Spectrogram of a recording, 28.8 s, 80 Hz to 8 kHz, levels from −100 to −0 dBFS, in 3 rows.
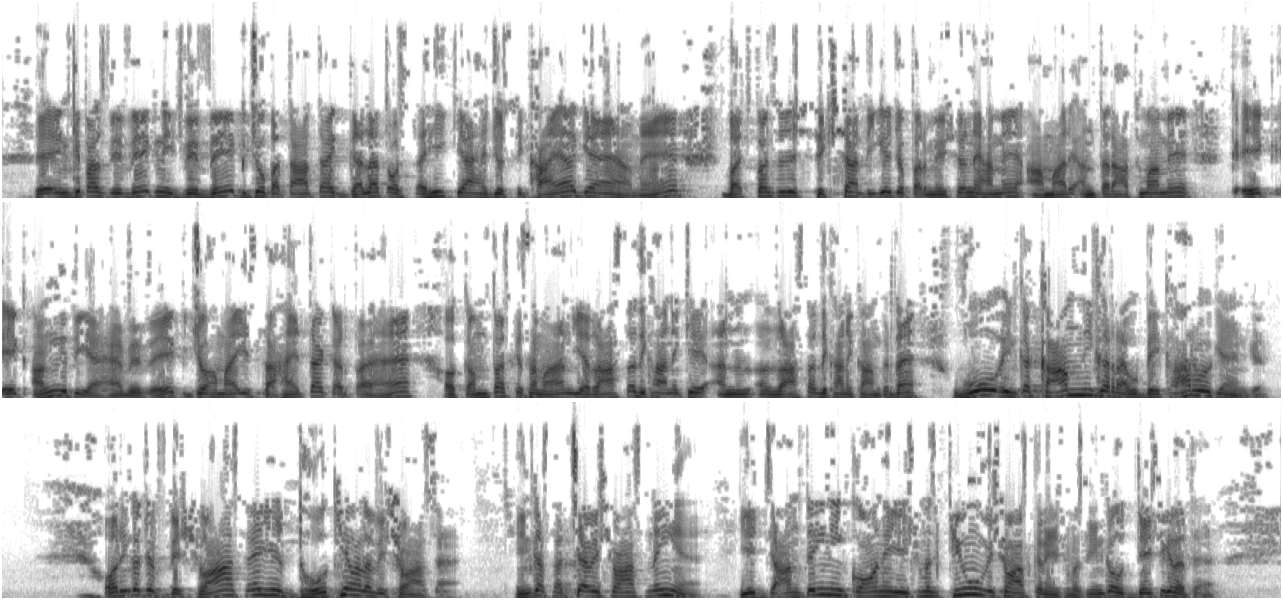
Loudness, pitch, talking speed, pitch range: -21 LUFS, 155 Hz, 210 wpm, 135-180 Hz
